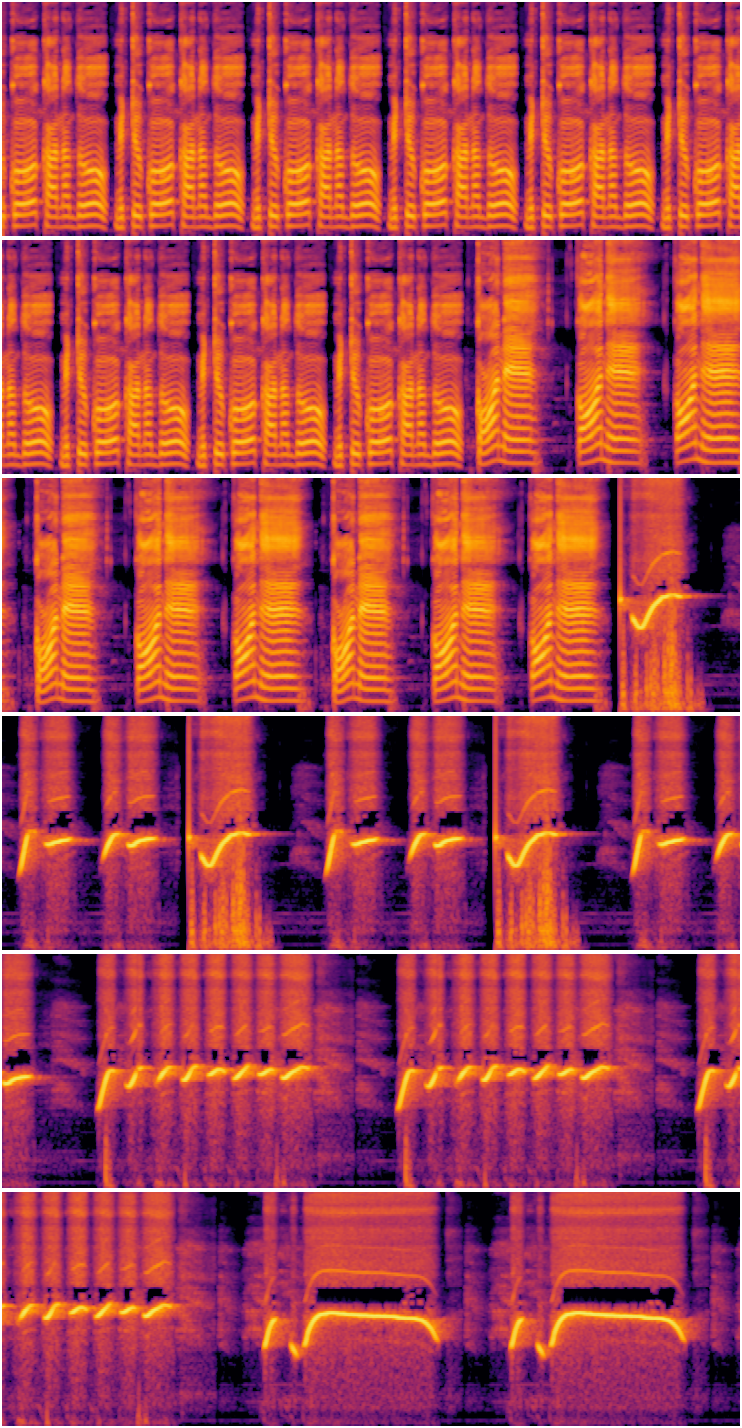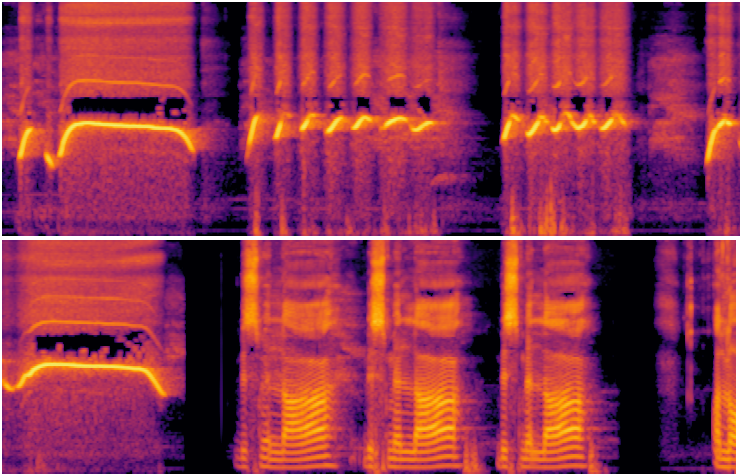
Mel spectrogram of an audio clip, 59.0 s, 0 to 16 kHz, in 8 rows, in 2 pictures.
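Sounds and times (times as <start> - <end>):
person whistling: 21.0 - 29.9, 30.5 - 32.7, 33.5 - 35.7, 36.5 - 38.7, 39.5 - 41.4, 42.0 - 43.8, 44.4 - 50.6, 51.3 - 53.5.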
